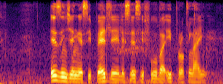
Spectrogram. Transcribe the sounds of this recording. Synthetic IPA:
ezind͡ʒʱɛŋesib̥ʱɛɮɛlɛsesifuɓaʔib̥rɔkʰlajn

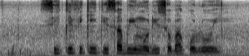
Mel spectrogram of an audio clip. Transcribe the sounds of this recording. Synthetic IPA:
sɪt͡ɬʼifikʼetʼisabʊiŋodisɔbakʼʊloːi

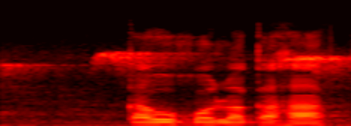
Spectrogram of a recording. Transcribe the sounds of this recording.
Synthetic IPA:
kʼahʊk͡xʰɔlwakʼaɦa

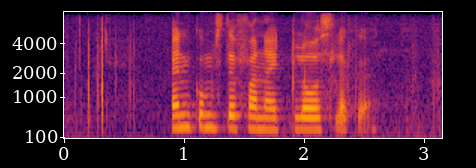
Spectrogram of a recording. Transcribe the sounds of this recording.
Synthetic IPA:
ʔənkɔmstəfɐnœɥt̚plɑːslə̰kə̰

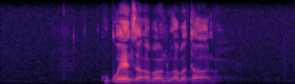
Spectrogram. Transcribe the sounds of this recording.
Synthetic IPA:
k̬ʼuk̬wɛnd͡zʱaʔaɓantʼuaɓad̥ʱaːla

